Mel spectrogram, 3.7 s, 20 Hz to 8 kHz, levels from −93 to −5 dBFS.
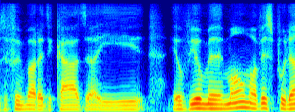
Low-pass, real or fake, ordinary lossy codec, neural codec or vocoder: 7.2 kHz; fake; MP3, 48 kbps; codec, 16 kHz, 0.3 kbps, FocalCodec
